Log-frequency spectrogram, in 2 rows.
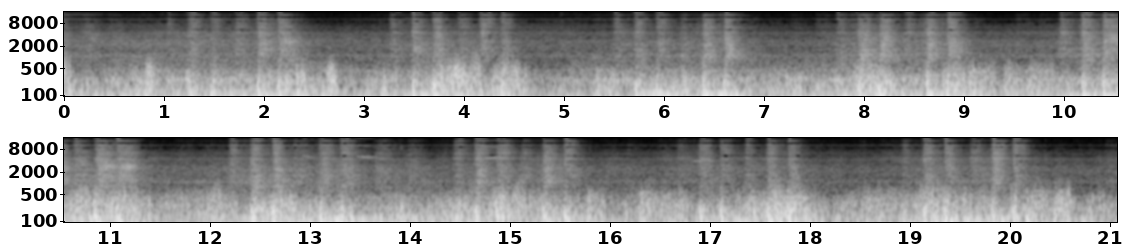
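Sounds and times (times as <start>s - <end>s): wheels clacking over rail joints: 0.0s - 21.0s
wheels rumbling on rail: 0.0s - 21.0s.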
